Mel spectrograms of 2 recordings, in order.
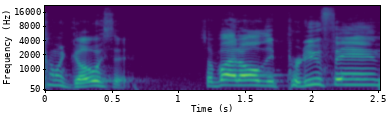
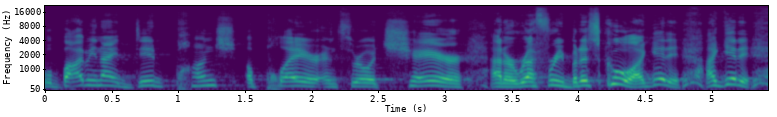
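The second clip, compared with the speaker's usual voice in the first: ordinary delivery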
